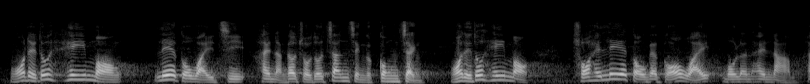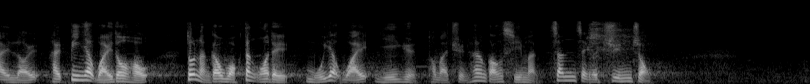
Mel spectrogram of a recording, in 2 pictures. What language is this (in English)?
Cantonese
